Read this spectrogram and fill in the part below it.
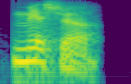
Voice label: "measure", Indian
